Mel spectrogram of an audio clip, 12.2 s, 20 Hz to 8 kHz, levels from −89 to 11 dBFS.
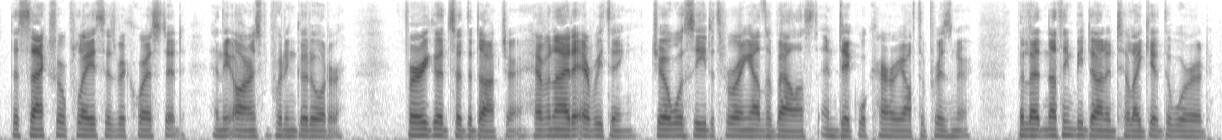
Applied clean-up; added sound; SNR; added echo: none; none; none; none.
